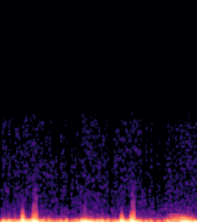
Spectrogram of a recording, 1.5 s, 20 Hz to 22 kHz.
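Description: Low heart thumps at about 80 a minute. Several sounds come as close doubled beats. This is a widely split second heart sound: pulmonic valve closure is delayed in right bundle branch block, and the split varies with breathing.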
